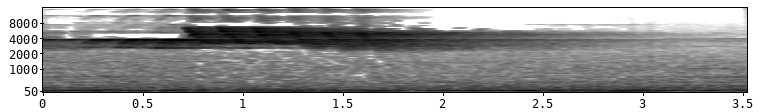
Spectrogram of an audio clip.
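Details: A captive male Double-collared seedeater (Coleiro tui-tui) moulting from spotted to black plumage sings a high, dense, buzzy two-second trill that rises partway then fades, over a faint low hum; the bird is excited by a nearby brown female, hopping about while singing.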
